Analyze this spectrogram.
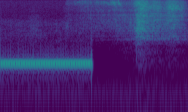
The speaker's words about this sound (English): The terrible phone ring.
